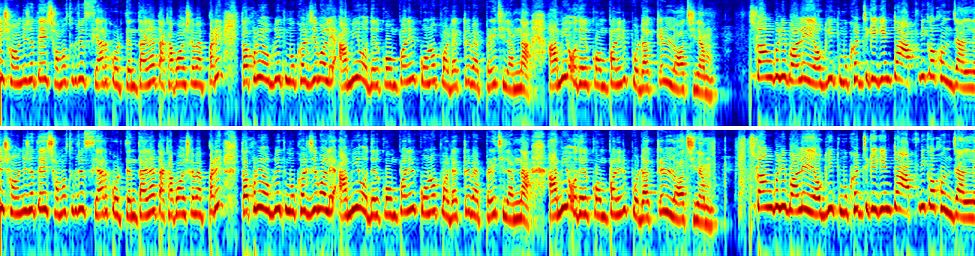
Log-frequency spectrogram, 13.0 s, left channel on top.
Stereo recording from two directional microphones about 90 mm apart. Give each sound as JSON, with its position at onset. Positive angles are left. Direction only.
{"t": 0.0, "sound": "a woman's voice", "side_deg": -30}
{"t": 10.3, "sound": "a woman's voice", "side_deg": -40}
